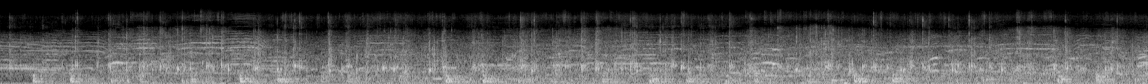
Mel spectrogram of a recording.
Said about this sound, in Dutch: De paarden beginnen te chargeren. En dat alleen omdat er een aantal mensen had beginnen te lopen. Nou, paarden moeten zo nodig achter mensen aanjagen.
